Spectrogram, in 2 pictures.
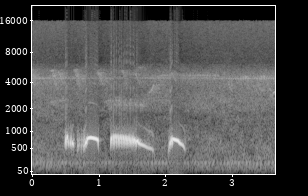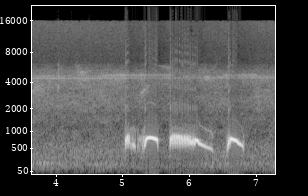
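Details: Two repeated call phrases from a female spotted dove calling for the male, separated by roughly four seconds of quiet. Each phrase is a broken coo, a rounded coo, a long falling slur and a brief arched end note.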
